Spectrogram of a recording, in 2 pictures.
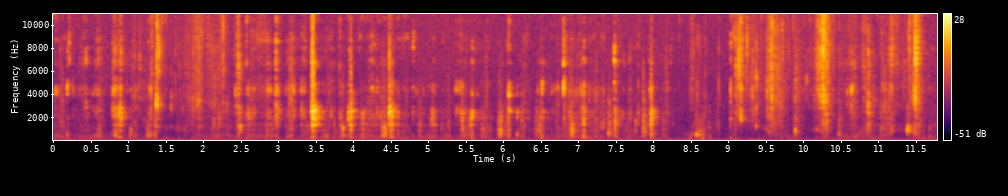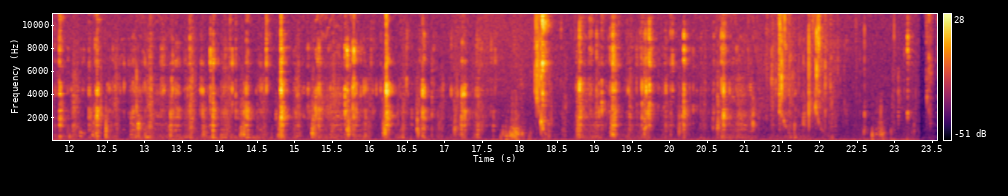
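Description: Close-miked chewing of a crisp waffle filled with whipped cream: many small crunches and wet mouth clicks, steady throughout.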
